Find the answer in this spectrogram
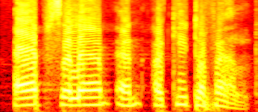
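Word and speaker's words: Absalom and Achitophel: English में पढ़ा होगा एब्सलम एन अकीटफेल इसका प्रोनाउंस ध्यान रखना एब्सलम एंड अकीटफेल यह लिखा जो बहुत गजब का था जिसमें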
